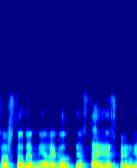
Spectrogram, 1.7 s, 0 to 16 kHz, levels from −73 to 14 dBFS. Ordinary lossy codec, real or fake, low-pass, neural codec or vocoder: Opus, 32 kbps; fake; 7.2 kHz; codec, 16 kHz, 4 kbps, FunCodec, trained on Chinese and English, 50 frames a second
